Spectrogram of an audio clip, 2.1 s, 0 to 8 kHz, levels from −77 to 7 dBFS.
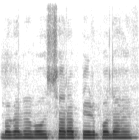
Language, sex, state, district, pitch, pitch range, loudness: Hindi, male, Jharkhand, Deoghar, 165 Hz, 165-170 Hz, -14 LUFS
